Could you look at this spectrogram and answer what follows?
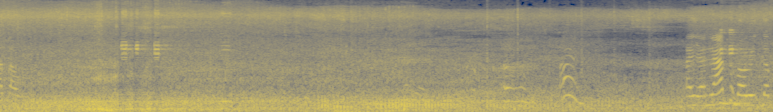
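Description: Vehicles rush past one after another on a busy highway, a steady loud roar of engines and tyre noise close by, with a motorcycle-like whine rising and falling as each passes and voices talking over it.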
